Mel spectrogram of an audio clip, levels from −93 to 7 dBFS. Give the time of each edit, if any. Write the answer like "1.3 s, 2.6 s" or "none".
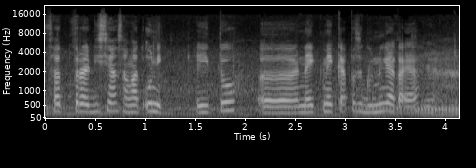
none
